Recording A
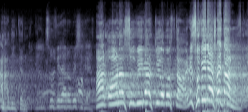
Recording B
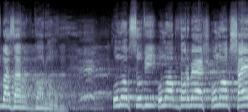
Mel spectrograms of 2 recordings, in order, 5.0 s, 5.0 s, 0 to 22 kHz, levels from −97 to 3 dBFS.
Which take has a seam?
B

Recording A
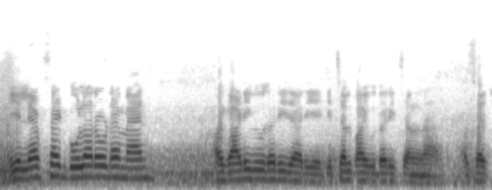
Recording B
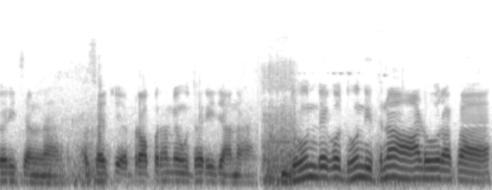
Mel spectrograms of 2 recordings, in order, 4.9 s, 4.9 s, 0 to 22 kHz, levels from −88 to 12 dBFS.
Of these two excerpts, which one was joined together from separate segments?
B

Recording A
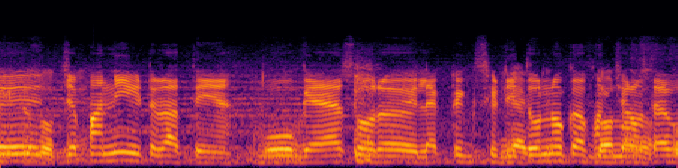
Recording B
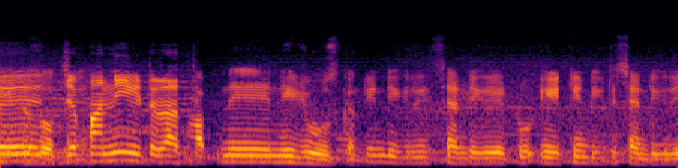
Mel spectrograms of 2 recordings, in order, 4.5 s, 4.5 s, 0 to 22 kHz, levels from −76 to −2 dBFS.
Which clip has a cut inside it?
B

